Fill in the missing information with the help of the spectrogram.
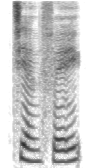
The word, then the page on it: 减肥: jiǎn féi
